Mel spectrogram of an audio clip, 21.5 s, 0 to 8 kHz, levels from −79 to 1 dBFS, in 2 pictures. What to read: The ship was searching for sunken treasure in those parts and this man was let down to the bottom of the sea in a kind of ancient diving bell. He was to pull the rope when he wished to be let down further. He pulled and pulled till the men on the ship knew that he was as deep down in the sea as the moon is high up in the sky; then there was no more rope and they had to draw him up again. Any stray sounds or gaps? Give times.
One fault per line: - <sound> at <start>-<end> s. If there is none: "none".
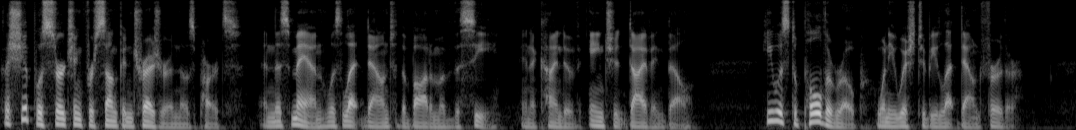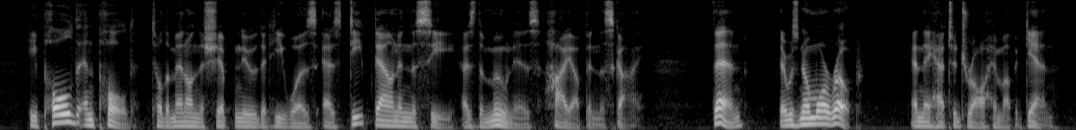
none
